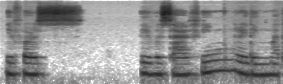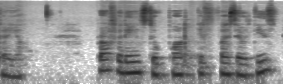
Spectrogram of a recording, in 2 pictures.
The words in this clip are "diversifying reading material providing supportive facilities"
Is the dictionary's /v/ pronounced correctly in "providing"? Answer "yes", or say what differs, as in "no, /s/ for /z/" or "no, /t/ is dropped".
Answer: no, /f/ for /v/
